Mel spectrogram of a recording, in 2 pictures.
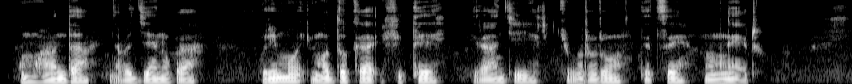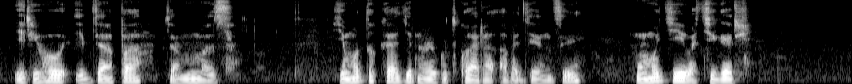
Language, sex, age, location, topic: Kinyarwanda, male, 18-24, Kigali, government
